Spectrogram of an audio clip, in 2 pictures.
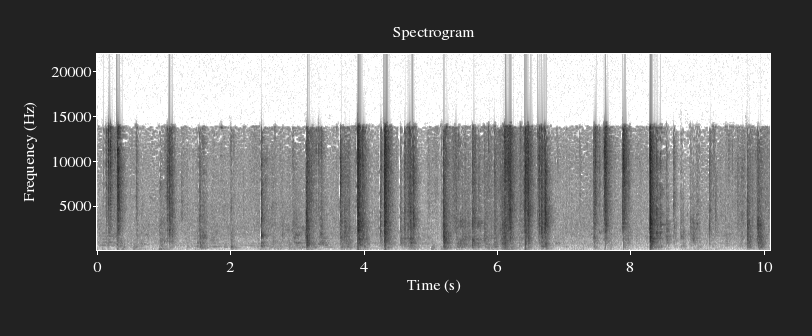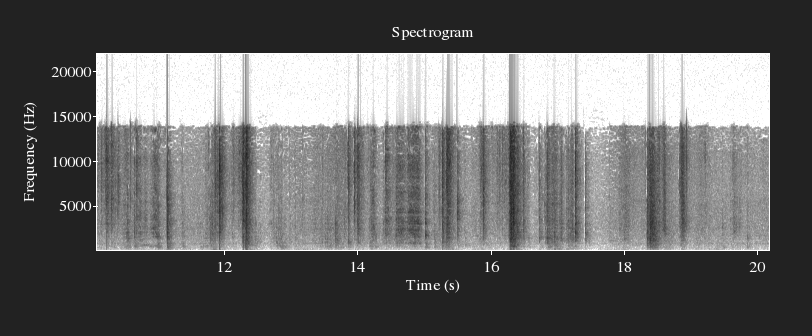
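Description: Irregular sharp taps, clinks and knocks of tools and cans being handled on a sheet-metal pontoon top, with short bits of scraping in between.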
